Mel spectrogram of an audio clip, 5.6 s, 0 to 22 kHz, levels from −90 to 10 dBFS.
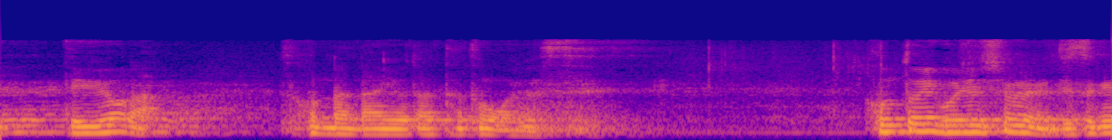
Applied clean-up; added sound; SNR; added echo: none; none; none; none.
